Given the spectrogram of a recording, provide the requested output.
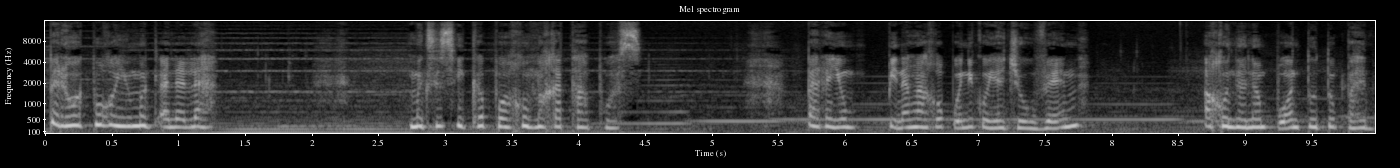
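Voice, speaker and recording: Dutiful, troubled young niece for Filipino radio drama, voiced by an actress: high pitch, respectful and hesitant, faint music underneath. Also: female voice, fairly even intonation, moderate pace, long pauses, a little mellow, natural voice. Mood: troubled, earnest. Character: earnest, dutiful young schoolgirl niece, troubled but grateful.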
